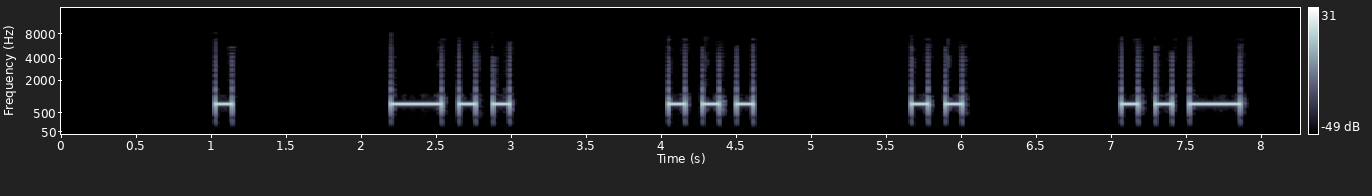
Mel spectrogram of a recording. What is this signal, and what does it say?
Morse code, heard as a keyed tone, about 10 wpm, spaced as for 6 wpm, 800 Hz. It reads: EDSIU
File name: LEZIONI / 4 Q1S ws 10wpm 2208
